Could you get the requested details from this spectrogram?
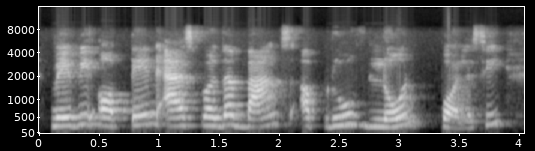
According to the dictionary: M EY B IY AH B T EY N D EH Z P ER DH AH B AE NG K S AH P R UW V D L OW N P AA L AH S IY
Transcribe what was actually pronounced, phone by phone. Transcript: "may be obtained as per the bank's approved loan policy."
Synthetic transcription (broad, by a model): M EY B IY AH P T EY N D EH Z F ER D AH B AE NG K S AH P R UW V D L OW N P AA L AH S IY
